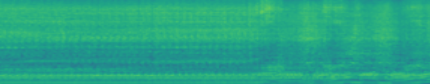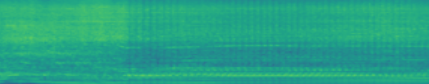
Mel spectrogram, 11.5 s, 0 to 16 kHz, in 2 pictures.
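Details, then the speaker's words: Toyota MR2 with newly installed 3S-GTE turbo engine, days later once completed: even idle, clean revs up and back, no rattle; running good, pulling 22 inHg vacuum. "engines running good pulling 22 pounds of vacuum now"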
